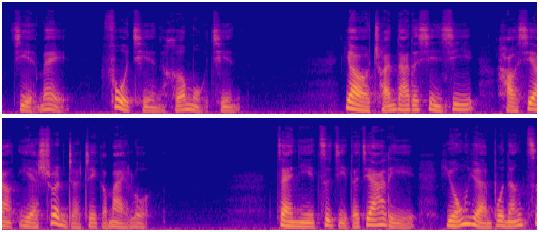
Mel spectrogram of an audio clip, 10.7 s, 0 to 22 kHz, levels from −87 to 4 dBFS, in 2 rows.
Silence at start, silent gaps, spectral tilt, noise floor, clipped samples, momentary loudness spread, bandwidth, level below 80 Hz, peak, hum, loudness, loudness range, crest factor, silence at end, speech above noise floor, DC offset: 0.15 s; none; -6.5 dB/octave; -54 dBFS; under 0.1%; 12 LU; 16 kHz; -52 dBFS; -6 dBFS; none; -25 LUFS; 4 LU; 20 dB; 0 s; 30 dB; under 0.1%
